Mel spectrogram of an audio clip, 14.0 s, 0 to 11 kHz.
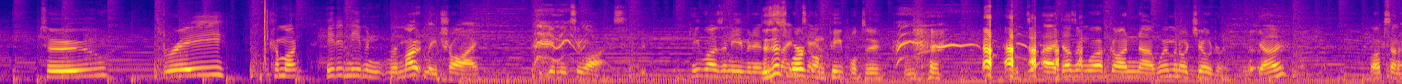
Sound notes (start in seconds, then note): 8.9 laughing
